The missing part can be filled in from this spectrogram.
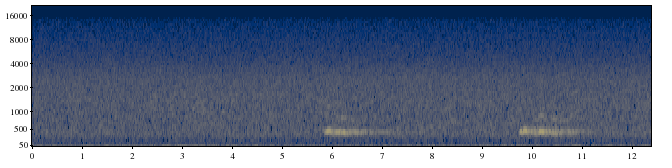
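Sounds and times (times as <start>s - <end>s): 
steady hiss: 0.0s - 12.3s
Ural owl giving low hooting phrases: 5.8s - 6.9s, 9.7s - 11.0s.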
